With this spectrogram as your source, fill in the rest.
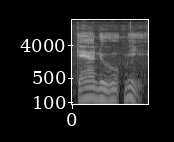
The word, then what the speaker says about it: Ganymede: So it's like a reed, mead. Ganymede.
